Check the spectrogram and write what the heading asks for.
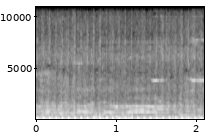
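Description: Motorcycle engine running close by with a rapid low pulsing, with voices from the crowd over it.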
